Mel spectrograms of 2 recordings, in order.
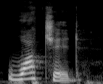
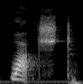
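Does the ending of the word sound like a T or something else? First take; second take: something else; T. First: The ending is not a plain T sound. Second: The ending is a plain T sound. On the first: The speaker calls it wrong. "non-native speakers will say watched, but that's incorrect" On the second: The speaker calls it right. "ends in C H, watched"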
